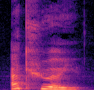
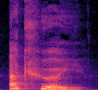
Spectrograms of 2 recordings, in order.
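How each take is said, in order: The two takes are said the same way.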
